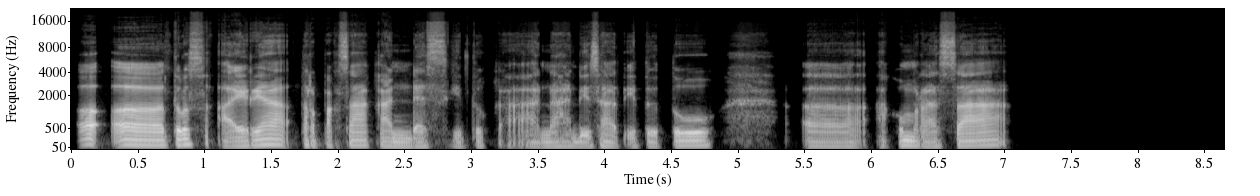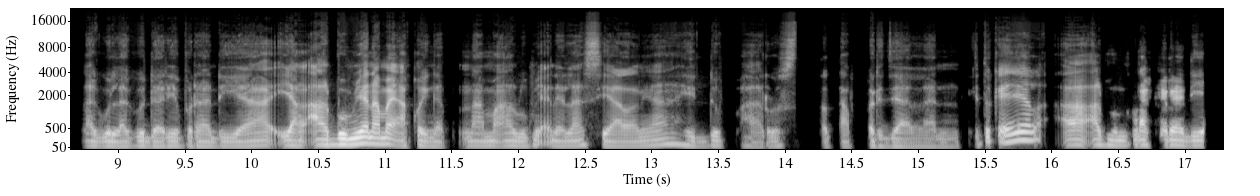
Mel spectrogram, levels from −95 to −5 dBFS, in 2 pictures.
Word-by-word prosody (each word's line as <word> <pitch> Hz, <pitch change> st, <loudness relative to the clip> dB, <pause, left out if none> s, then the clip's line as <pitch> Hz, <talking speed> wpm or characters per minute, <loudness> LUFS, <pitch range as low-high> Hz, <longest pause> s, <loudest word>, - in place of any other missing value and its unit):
Heeh. 105 Hz, -2 st, +4 dB
Terus 115 Hz, +3 st, -1 dB
akhirnya 105 Hz, +6 st, +1 dB
terpaksa 100 Hz, 0 st, -3 dB
kandas 85 Hz, -2 st, -4 dB
gitu -, -, -12 dB
kan. 80 Hz, -, -9 dB
Nah, 85 Hz, +1 st, -6 dB
di 80 Hz, -, -5 dB
saat -, -, -5 dB
itu -, -, -7 dB
tuh, 95 Hz, +1 st, -2 dB, 0.7 s
eee, 80 Hz, -1 st, -6 dB
aku -, -, -11 dB
merasa 95 Hz, +3 st, -1 dB, 1.7 s
lagu-lagu 90 Hz, 0 st, -1 dB
dari 85 Hz, +1 st, -1 dB
Bernadya 90 Hz, +3 st, -1 dB
yang 100 Hz, 0 st, +2 dB
albumnya 120 Hz, +6 st, +8 dB
namanya 130 Hz, -2 st, +6 dB
aku -, -, -3 dB
inget. 85 Hz, -1 st, -6 dB
Nama 90 Hz, -1 st, -2 dB
albumnya 90 Hz, -1 st, -2 dB
adalah 95 Hz, +1 st, -2 dB
Sialnya 95 Hz, +4 st, -2 dB
Hidup 95 Hz, -3 st, -6 dB
Harus -, -, -7 dB, 0.2 s
Tetap -, -, -8 dB, 0.2 s
Berjalan. 80 Hz, -1 st, -5 dB
Itu -, -, -5 dB
kayaknya, 200 Hz, +3 st, +6 dB, 0.2 s
eee 110 Hz, 0 st, +4 dB
album 105 Hz, -3 st, 0 dB
terakhirnya 105 Hz, -1 st, +3 dB
dia. -, -, +3 dB
95 Hz, 130 wpm, -25 LUFS, 85-105 Hz, 1.7 s, albumnya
